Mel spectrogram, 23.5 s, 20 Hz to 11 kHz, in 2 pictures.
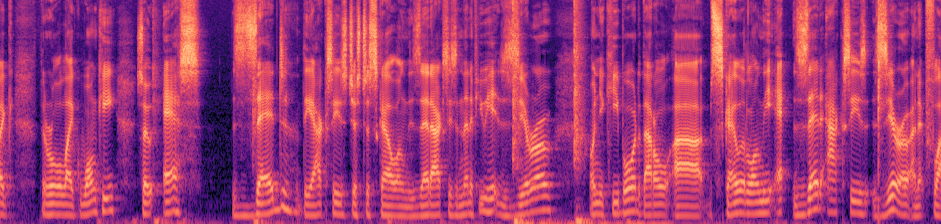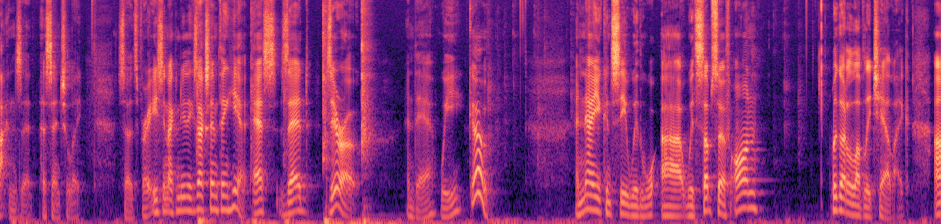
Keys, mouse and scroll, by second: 1.8 s, 8.1 scroll down 1, 8.3 middle click, 9.0 scroll down 1, 9.1 scroll up 1, 12.1 middle click, 12.9 scroll up 1, 13.5 alt+click, 14.8 s, 16.8 scroll down 1, 17.1 shift+middle click, 17.5 scroll up 1, 17.9 alt+a, 18.0 c, 18.6 scroll down 1, 18.9 Tab, 19.2-19.6 scroll up 1, 20.0 middle click, 20.3 Tab, 20.7 middle click, 21.0 Tab, 21.2 middle click, 21.5 z, 22.0 middle click, 22.3 scroll down 1, 22.5 middle click.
